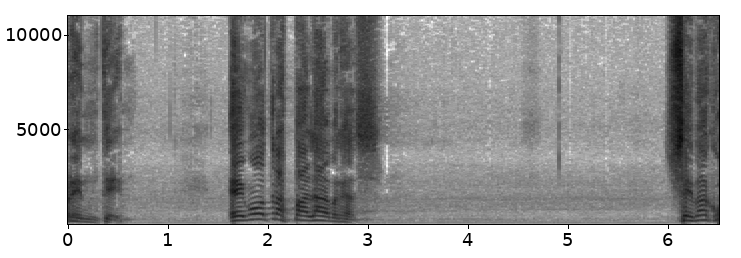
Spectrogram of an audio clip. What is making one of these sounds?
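A man speaks with animation through a microphone in a large echoing hall, with pauses between phrases.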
